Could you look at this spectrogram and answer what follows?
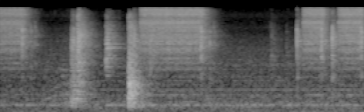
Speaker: that's basically telling us that it's trying to create an arc but it just doesn't have any air to start the plasma up with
